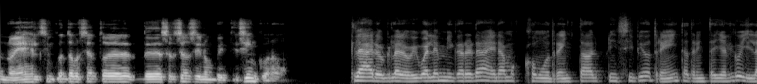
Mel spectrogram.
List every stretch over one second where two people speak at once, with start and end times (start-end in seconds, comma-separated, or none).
none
